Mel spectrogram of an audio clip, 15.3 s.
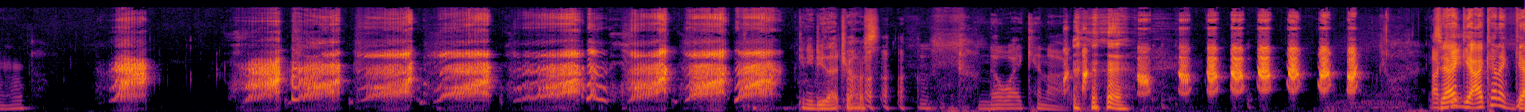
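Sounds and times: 
turkey fighting purr on a mouth call: 1.0s - 1.6s, 2.4s - 7.9s, 10.7s - 13.7s
speech: 8.0s - 11.5s, 14.3s - 15.2s
laughter: 8.4s - 9.3s, 10.7s - 11.5s.

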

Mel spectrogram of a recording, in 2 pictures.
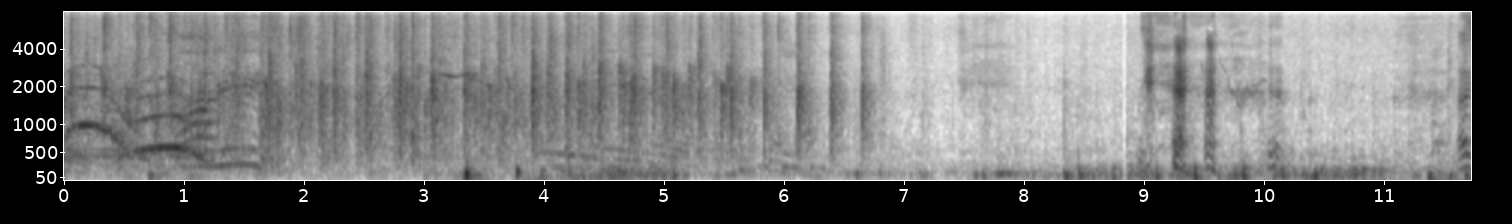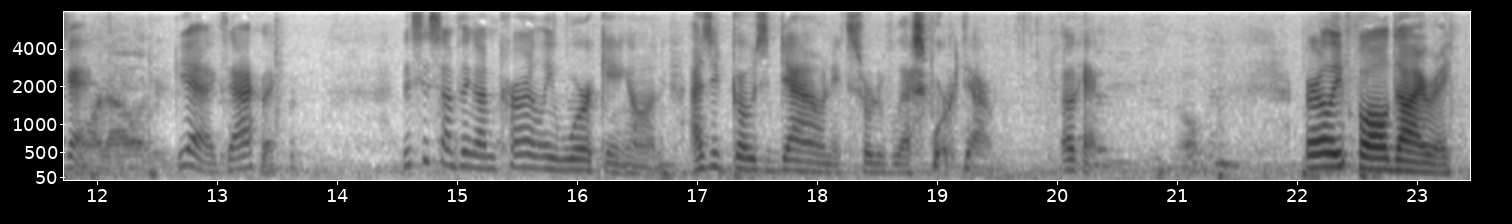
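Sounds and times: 
audience applause at a reading event: 0.0s - 6.9s
speech: 9.2s - 9.7s, 11.6s - 13.6s, 14.6s - 20.5s, 22.1s - 23.4s.

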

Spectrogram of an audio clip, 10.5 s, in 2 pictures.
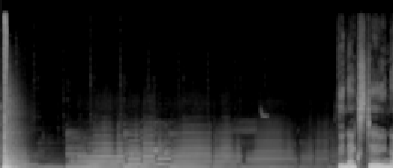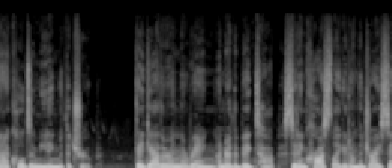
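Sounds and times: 
door slamming shut: 0.0s - 0.4s
speech: 4.5s - 10.4s.

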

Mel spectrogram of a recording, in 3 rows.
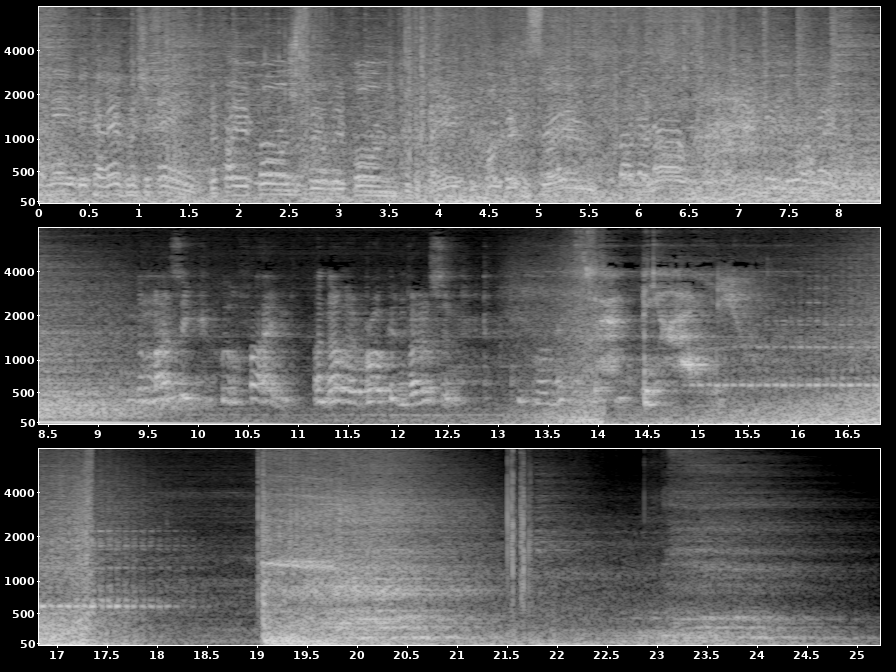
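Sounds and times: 
dark rumbling drones in a horror film trailer: 0.0s - 25.2s
speech: 0.2s - 8.4s, 9.7s - 17.1s
breathy whispers and gasps: 13.9s - 15.6s, 22.9s - 24.8s.

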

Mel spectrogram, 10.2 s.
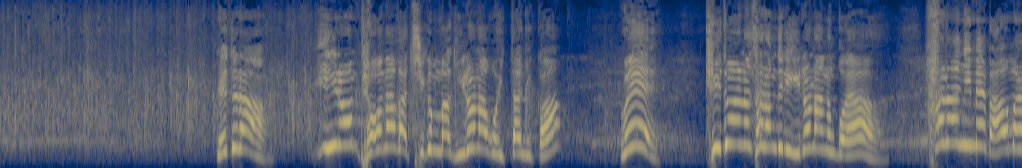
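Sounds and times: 
crowd clapping: 0.0s - 6.2s
speech: 2.2s - 9.0s, 9.8s - 10.2s.

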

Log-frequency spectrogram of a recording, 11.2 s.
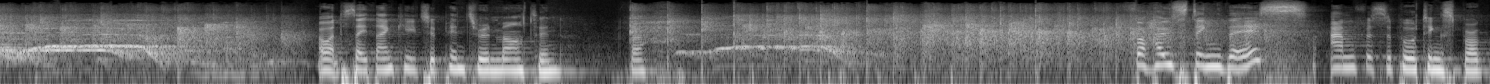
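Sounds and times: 
audience clapping: 0.0s - 2.4s, 4.9s - 9.8s
speech: 2.4s - 5.2s, 8.5s - 11.1s.

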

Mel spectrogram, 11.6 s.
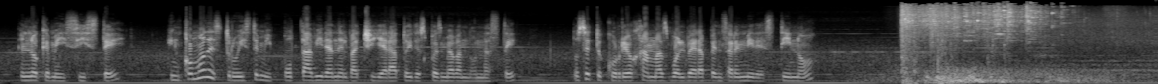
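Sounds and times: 
speech: 0.2s - 8.3s
pigeon crashing into glass: 9.0s - 10.9s.

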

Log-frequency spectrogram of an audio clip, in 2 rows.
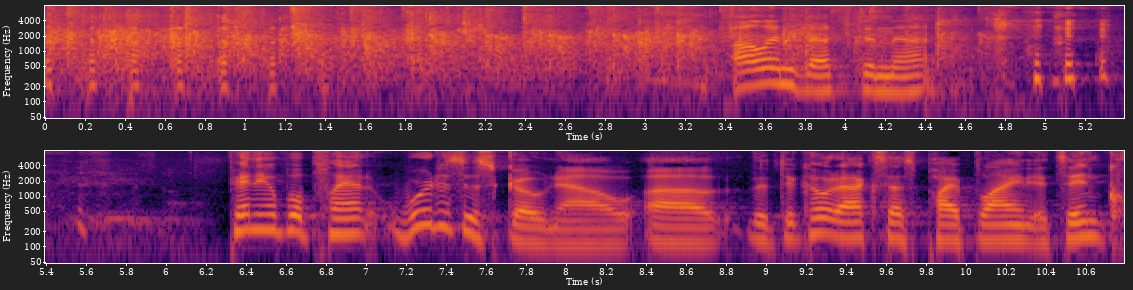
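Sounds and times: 
laughter: 0.0s - 1.9s, 4.7s - 6.0s
audience applauding: 0.0s - 5.3s
speech: 0.2s - 1.4s, 3.4s - 5.3s, 6.3s - 10.7s.

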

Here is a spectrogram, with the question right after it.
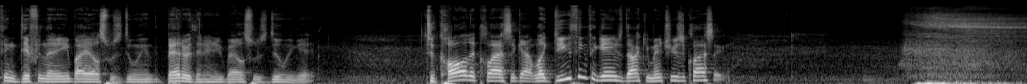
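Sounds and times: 
speech: 0.0s - 3.3s, 4.2s - 7.4s
loud heavy exhale: 9.0s - 10.2s.

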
